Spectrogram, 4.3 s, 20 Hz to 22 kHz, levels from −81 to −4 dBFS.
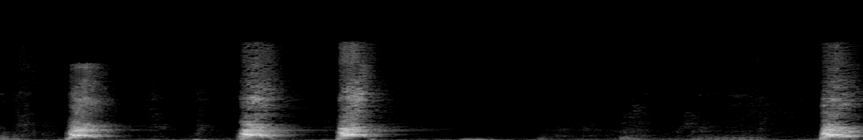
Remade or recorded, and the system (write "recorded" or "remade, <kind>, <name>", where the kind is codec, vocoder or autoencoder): recorded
